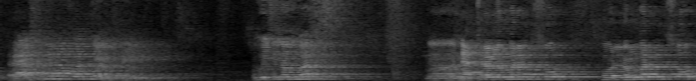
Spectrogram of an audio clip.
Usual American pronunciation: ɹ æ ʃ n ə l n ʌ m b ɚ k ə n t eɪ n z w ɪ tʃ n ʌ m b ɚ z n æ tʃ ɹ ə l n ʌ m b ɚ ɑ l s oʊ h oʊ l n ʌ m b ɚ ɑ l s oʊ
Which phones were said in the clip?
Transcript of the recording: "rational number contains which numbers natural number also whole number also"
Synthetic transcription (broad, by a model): ɹ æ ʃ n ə n ʌ m b ɚ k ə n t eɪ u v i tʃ n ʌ m b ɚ n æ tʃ ɹ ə l n ʌ m b ɚ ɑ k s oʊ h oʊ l n ʌ m b ɚ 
